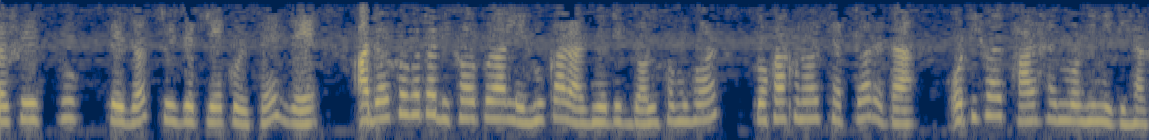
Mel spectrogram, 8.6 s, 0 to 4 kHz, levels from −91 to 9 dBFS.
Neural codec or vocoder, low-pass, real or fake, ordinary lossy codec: none; 3.6 kHz; real; none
